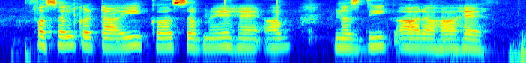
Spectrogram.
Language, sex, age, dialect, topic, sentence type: Hindi, female, 51-55, Marwari Dhudhari, agriculture, statement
